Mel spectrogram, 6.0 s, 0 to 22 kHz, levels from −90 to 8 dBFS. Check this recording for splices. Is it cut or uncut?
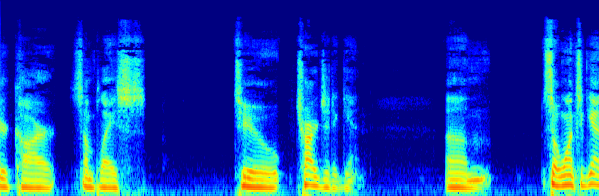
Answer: uncut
